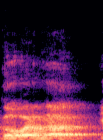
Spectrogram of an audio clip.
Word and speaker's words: गवर्नर: कहता है कि जिस वर्ण के ऊपर रेफ आता है उसका उच्चारण उस वर्ण से पहले होता है और इसका उच्चारण हो जाएगा गवर्नर।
